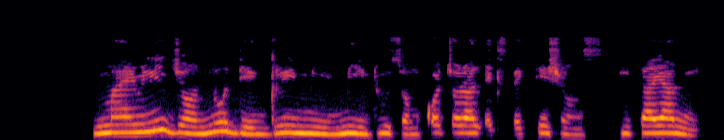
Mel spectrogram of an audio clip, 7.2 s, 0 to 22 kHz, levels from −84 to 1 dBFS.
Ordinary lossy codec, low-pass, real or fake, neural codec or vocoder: none; 7.2 kHz; real; none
